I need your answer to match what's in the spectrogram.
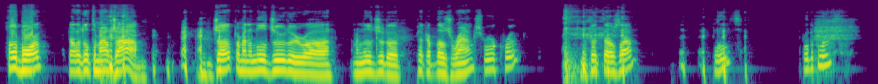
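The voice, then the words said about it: Cartoon character voice impression. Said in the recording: “my number one impression, at least I think in the world, is my Meatwad impression ... What would you grade my meat wad?”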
